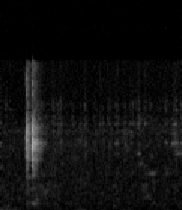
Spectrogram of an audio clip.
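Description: A brief computer mouse click about a third of a second in, then near silence.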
